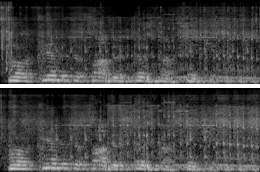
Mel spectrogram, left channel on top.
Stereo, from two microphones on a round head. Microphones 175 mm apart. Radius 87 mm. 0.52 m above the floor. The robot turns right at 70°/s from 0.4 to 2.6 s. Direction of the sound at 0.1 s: 140° left.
